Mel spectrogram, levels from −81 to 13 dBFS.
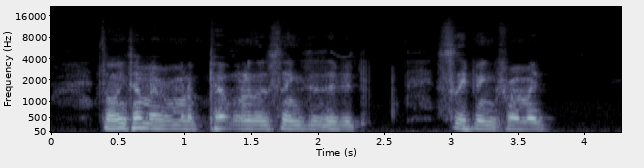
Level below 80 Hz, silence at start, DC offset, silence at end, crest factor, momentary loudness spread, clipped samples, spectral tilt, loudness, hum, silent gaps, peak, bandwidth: -54 dBFS; 0.2 s; under 0.1%; 0.55 s; 16 dB; 8 LU; under 0.1%; -7 dB/octave; -25 LUFS; none; none; -10 dBFS; 13 kHz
